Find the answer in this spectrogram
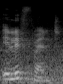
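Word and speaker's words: elephant: তাহলে হাতির ছবি আমরা জানি হাতির ইংরেজি এলিফ্যান্ট। তাহলে এলিফ্যান্টে দেখো ই এই লেটারটা অনেক বেশি করে, অনেক লাউডার করে আমাদের উচ্চারণ করতে হচ্ছে এলিফ্যান্ট।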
